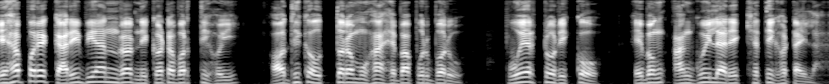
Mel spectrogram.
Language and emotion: Odia, neutral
